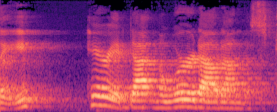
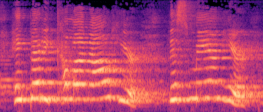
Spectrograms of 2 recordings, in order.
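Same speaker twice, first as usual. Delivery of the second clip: high, hurried call to the back; excited holler through a doorway; 10 semitones higher than usual. Retold or imitated. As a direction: summon someone from the next room. Calls wife out from back.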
